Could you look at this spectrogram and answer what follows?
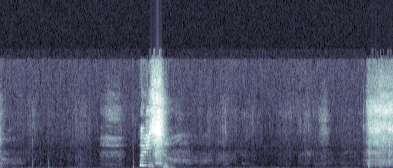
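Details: Sneezing: a quiet indrawn breath followed by one sharp, hissing sneeze, with another breathy burst near the end.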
